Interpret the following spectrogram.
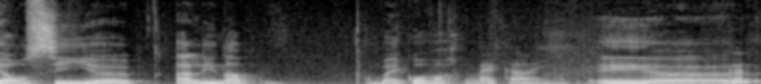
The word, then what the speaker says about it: Baikova: Baikova. Et Good pronunciation.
